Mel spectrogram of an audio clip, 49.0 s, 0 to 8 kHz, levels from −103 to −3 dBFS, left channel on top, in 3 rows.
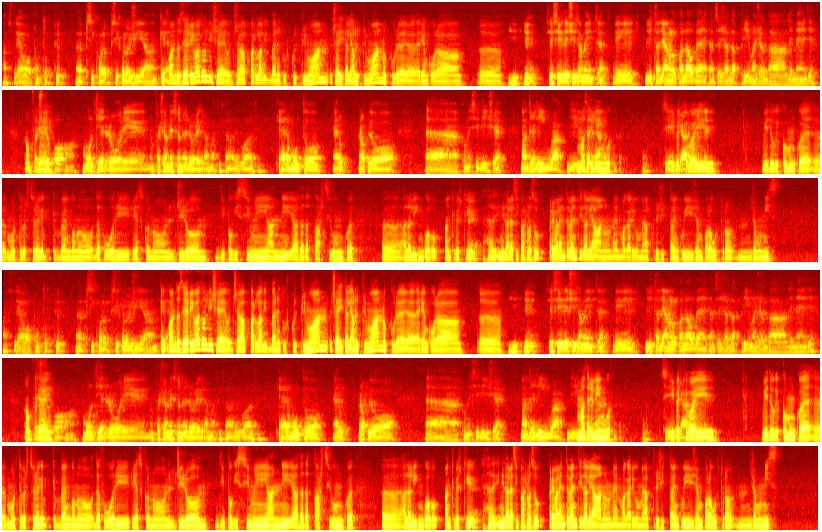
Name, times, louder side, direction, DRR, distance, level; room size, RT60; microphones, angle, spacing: voice 1, 0.0-3.4 10.1-16.3 16.8-21.6 21.8-24.2 24.8-26.4 26.7-28.4 29.2-29.3 29.6-30.5 42.0-42.2, left 1 dB, 25° left, -2 dB, 2.7 m, -26 dB
voice 2, 3.2-9.2 9.5-10.0 16.8-17.3 27.8-28.6 29.6-30.6 31.5-39.9 40.3-48.2, right 3 dB, 55° right, 11 dB, 0.7 m, -21 dB
22.0 x 14.5 x 2.4 m, 0.30 s
head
